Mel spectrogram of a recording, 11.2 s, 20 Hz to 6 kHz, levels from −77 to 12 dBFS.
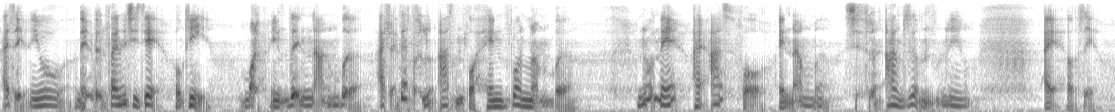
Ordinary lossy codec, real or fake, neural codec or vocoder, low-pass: none; fake; autoencoder, 22.05 kHz, a latent of 192 numbers a frame, VITS, trained on many speakers; 5.4 kHz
